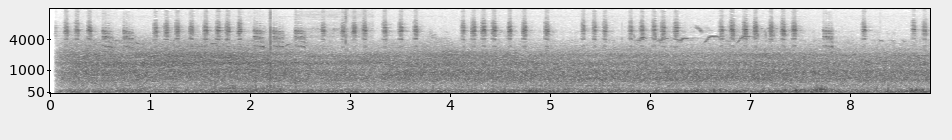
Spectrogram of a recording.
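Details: Sedge warbler recorded on 25 April 2024 at Munnikenpolder, the Netherlands: fast, dry, scratchy chattering in short bursts of ticking notes, over steady wind or distant traffic rumble.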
